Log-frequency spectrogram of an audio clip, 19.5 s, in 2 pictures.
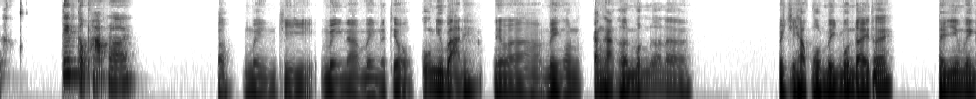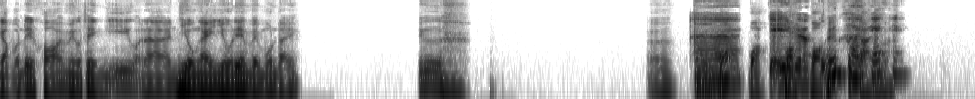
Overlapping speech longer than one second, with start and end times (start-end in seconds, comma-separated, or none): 16.6-18.7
